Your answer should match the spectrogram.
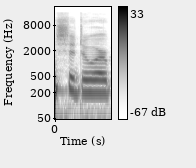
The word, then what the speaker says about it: Shedeur: We're going to be covering Deion Sanders saying his son, I learned how to pronounce this and then I forgot. Can you enlighten Shedeur.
